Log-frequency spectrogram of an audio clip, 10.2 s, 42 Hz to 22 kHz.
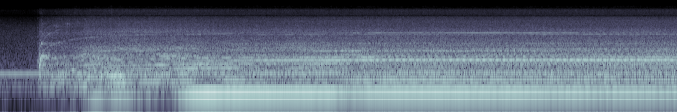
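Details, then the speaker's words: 1970 Johnson Skeehorse snowmobile, two-stroke, started via solenoid button: short starter whir before engaging, then loud, steady, even two-stroke drone; starter slow to engage before firing, delayed starter engagement. "I gotta push the solenoid button so the starter to spin, and the starter spins for a second, and then she finally engages."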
